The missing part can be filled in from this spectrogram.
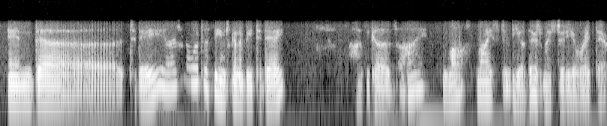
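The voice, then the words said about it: Voice a little low. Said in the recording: “my voice is a little low. Allergies.”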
